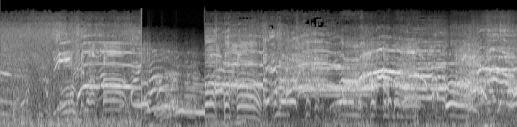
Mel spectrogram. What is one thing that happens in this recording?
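Water splashes and rushes loudly.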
